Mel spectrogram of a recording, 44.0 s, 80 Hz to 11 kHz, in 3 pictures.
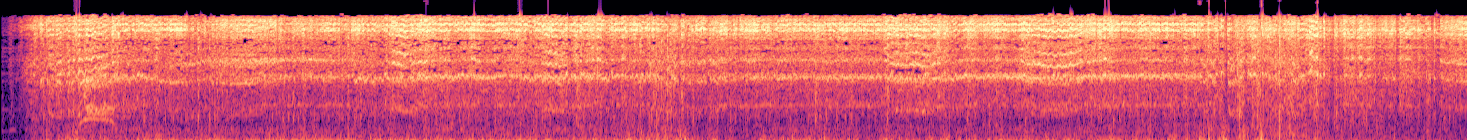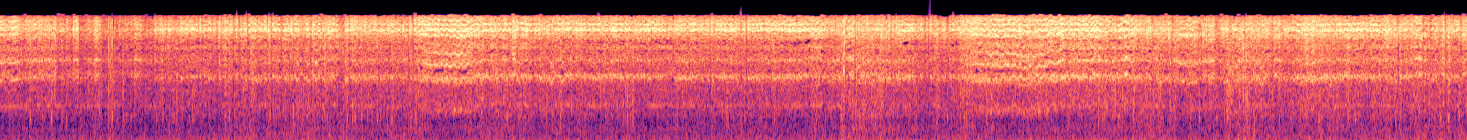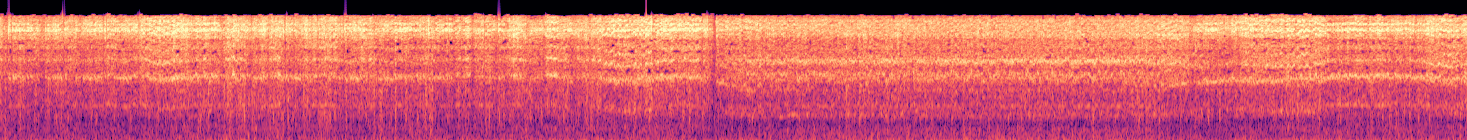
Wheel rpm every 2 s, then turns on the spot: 160, 220, 230, 230, 220, 230, 240, 230, 230, 230, 230, 230, 220, 220, 230, 230, 230, 230, 200, 190, 200, 220.
none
